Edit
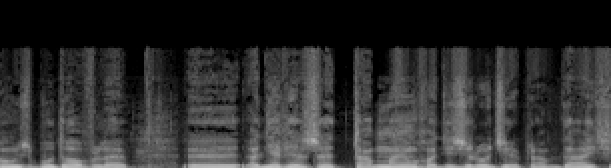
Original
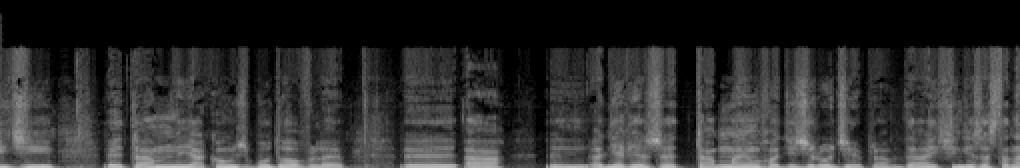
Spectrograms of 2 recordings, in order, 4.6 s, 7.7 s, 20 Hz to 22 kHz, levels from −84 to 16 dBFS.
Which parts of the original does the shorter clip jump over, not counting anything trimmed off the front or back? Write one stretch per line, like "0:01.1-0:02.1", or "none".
0:03.4-0:04.4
